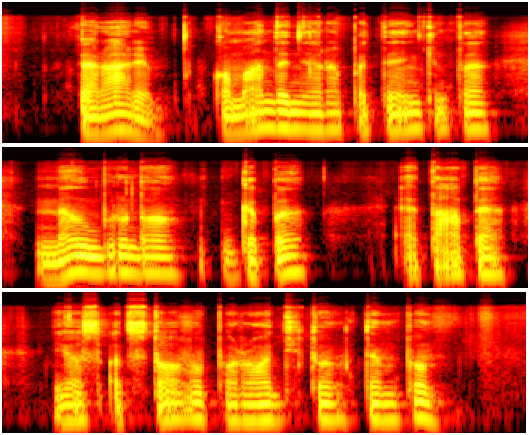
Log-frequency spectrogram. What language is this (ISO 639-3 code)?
lit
